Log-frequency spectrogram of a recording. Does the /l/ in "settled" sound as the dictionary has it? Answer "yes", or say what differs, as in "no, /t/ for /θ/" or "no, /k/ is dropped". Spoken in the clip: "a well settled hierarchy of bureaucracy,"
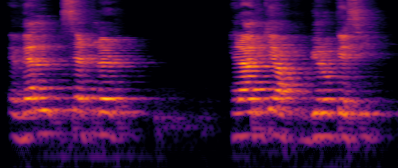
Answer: no, /l/ is dropped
